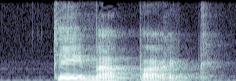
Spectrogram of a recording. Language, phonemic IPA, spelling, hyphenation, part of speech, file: Dutch, /ˈteː.maːˌpɑrk/, themapark, the‧ma‧park, noun, Nl-themapark.ogg
- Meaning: theme park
